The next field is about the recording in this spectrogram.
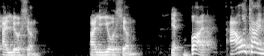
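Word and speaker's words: Alekhine: I love him but alakai himself apparently pronounced his name not oh not a y o but an e sound so most Russians will say but apparently he himself pronounced it differently so maybe during the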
